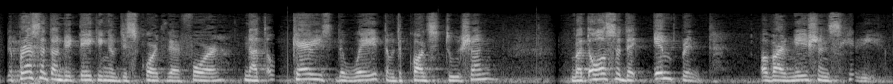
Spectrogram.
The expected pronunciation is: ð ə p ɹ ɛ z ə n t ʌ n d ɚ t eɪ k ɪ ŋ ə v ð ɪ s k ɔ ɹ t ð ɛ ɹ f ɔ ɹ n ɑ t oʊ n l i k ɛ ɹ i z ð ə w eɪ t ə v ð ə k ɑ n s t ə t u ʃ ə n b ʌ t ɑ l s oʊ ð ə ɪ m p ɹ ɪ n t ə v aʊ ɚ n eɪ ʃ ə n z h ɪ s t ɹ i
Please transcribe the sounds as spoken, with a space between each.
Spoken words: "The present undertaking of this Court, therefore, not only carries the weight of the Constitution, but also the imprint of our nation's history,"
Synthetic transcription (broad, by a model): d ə p ɹ ɛ s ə n t ʌ n d ɚ t eɪ k ɪ ŋ ə v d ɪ s k ɔ ɹ t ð ɛ ɹ f ɔ ɹ n ɑ t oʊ k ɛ ɹ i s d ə w eɪ t ə v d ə k ɑ n s t ə t u ʃ ə n b ʌ t ɑ l s oʊ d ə ɪ m p ɹ ɪ n t ə v aʊ ɚ n eɪ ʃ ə n s h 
